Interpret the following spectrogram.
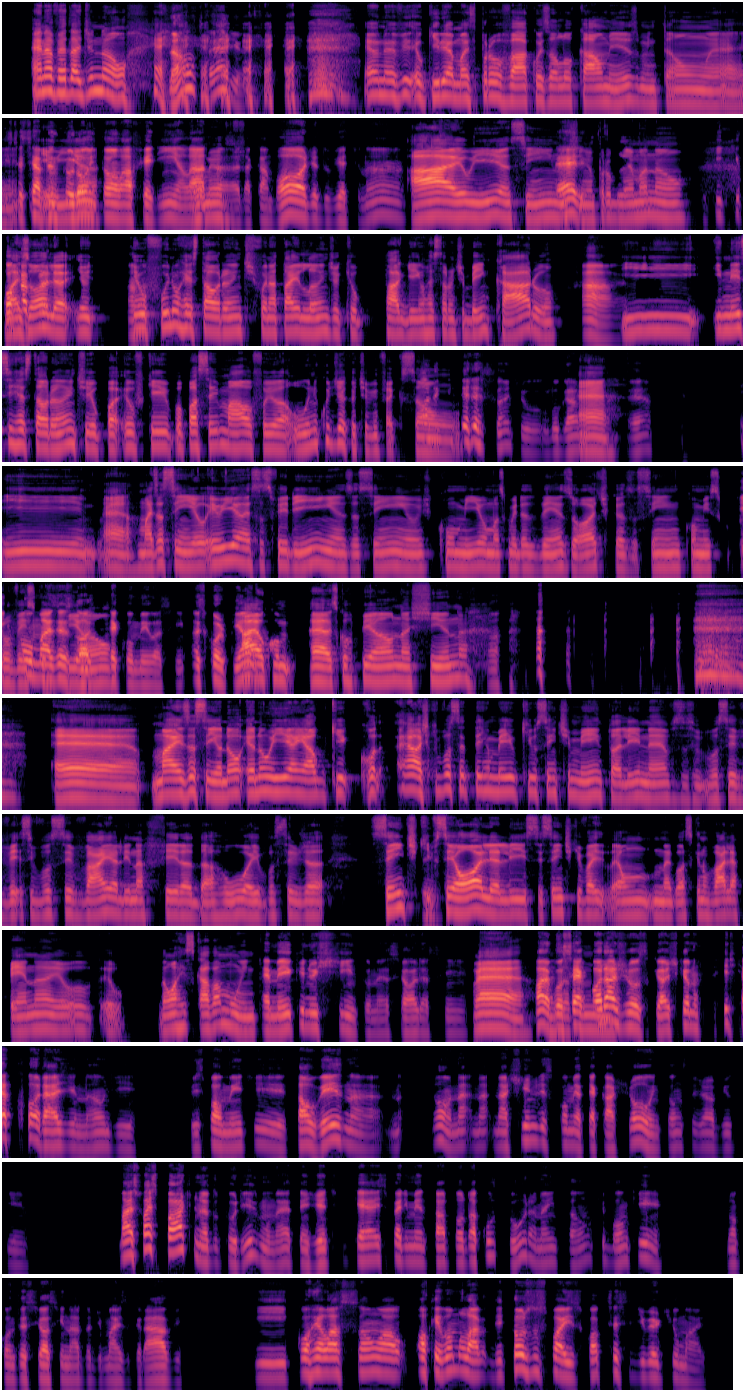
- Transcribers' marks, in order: laugh; chuckle; tapping; laugh; unintelligible speech; laughing while speaking: "teria coragem"
- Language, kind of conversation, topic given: Portuguese, podcast, Que dica prática você daria para quem quer viajar sozinho?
